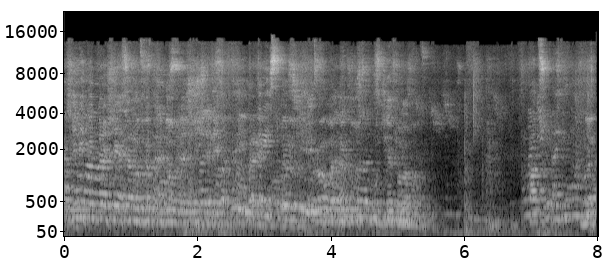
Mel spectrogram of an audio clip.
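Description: A middle-aged man speaks calmly, heard from across a room.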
